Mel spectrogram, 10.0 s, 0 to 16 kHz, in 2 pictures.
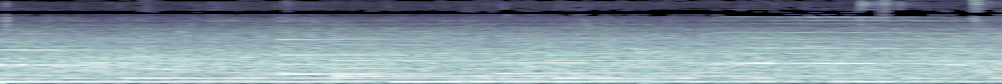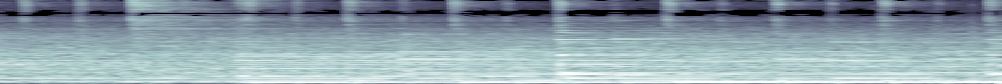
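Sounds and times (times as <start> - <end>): live rock band playing: 5.2 - 10.0.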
